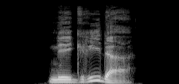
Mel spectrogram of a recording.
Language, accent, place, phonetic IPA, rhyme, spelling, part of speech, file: German, Germany, Berlin, [neˈɡʁiːdɐ], -iːdɐ, negrider, adjective, De-negrider.ogg
- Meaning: inflection of negrid: 1. strong/mixed nominative masculine singular 2. strong genitive/dative feminine singular 3. strong genitive plural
